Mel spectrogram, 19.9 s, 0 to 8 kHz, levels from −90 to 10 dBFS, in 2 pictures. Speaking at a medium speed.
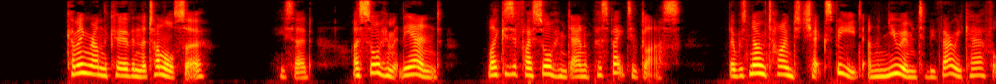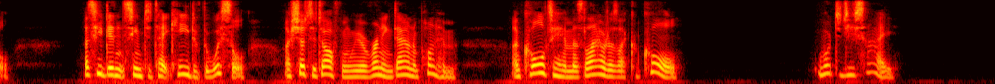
No: fast, 230 wpm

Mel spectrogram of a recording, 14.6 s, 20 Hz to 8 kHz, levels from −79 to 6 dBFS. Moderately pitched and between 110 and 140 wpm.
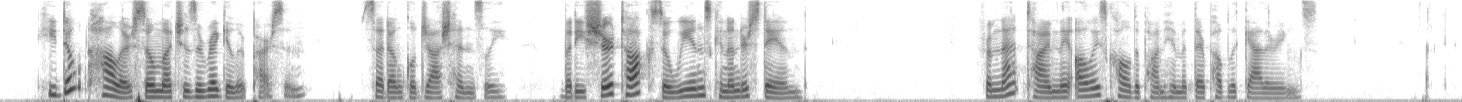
Yes: medium, 170 Hz; slow, 135 wpm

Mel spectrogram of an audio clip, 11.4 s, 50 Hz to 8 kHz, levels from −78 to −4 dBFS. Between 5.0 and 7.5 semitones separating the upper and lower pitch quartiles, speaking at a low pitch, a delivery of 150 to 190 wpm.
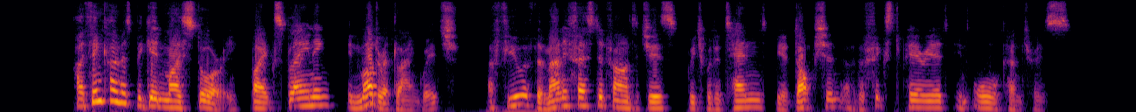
Yes: wide, 5.4 semitones; low, 130 Hz; average, 160 wpm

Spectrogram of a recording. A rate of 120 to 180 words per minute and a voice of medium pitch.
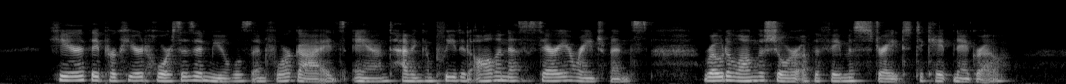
Yes: average, 150 wpm; medium, 160 Hz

